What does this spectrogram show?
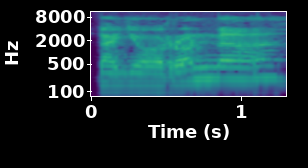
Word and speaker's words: La Llorona: La Llorona, not the movie, okay?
